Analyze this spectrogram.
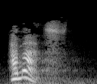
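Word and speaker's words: Hamas (חמס): Some will write it as C-H-A-M-A-S, but because it's what it's a, more or less a guttural sound in the Hebrew, just like ka sound. Here, some people will spell it this way, just like H-A-M-S. And now when we spell it like that, you see what it sounds?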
